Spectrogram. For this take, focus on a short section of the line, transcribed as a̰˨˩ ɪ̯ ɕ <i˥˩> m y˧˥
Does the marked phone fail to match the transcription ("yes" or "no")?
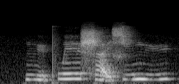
yes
